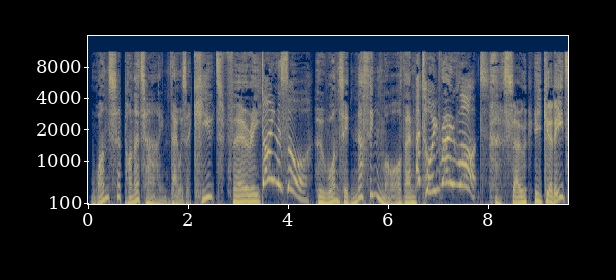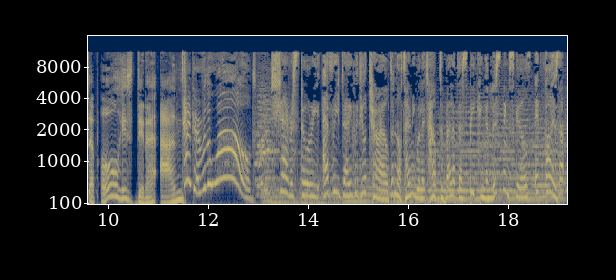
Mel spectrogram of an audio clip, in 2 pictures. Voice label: radio advert; Raising Readers; Heart FM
